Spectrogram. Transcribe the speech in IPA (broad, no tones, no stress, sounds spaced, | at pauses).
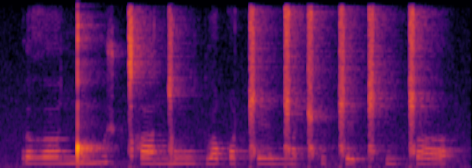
ɾ ɐ ɣ ɐː ŋ͡ǃ i m u ʃ ǀʰ a ŋ͡ǀ uː tʷ e qʷ ɐ ǁ eː ŋ͡ǁ ɐ ǁʰ ʉ ǁ e ǁʰ i ǁ ɐː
